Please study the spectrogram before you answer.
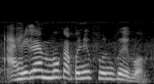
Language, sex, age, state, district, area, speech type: Assamese, female, 45-60, Assam, Jorhat, urban, spontaneous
